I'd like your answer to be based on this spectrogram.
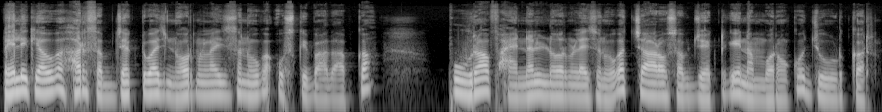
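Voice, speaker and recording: A man's voice: mid-range voice, moderate pace, warm tone, no echo, clean studio sound. A man giving an informal exam explainer in a blunt, emphatic way, repeating phrases to drive points home. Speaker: exam coaching YouTuber.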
